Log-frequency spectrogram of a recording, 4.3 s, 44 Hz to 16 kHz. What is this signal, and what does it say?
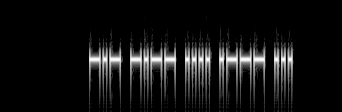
Morse code, heard as a keyed tone, about 27 wpm, 700 Hz. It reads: KYHJS
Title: Code Groups - 5 Letters - 28wpm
